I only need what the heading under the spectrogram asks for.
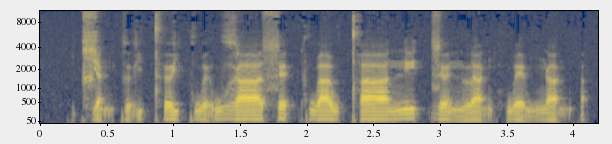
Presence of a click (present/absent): absent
